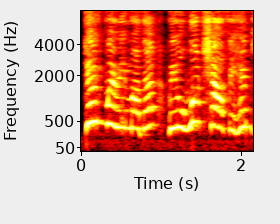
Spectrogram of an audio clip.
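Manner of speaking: squeaky cubs reassuring their mother together; little wolves promise their mother, very high and loud. Acted. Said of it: "said the three little wolves".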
